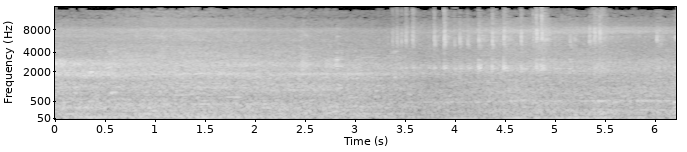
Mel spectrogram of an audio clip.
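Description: Steady roadside traffic noise: a coach bus's engine and tyres fading as it drives off along the road, with other vehicles moving, dipping slightly in the middle.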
